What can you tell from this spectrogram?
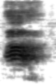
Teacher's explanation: ठीक, तो जिन वर्णों का उच्चारण में, जिन वर्णों के उच्चारण में यानी मुख पूरा खुला रहे, आ का आप उच्चारण करेंगे तो देखेंगे पूरा मुख खुला रहेगा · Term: विवृत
